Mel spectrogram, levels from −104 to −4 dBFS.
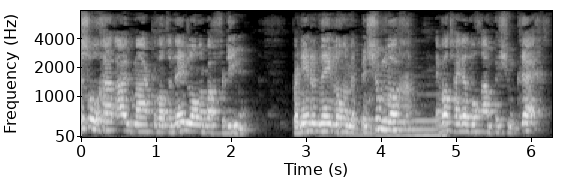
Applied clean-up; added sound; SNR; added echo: classical method WPE with log-MMSE.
